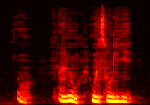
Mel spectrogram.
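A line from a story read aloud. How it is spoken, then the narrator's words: Exclaimed. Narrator (French): s'écria Montalais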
